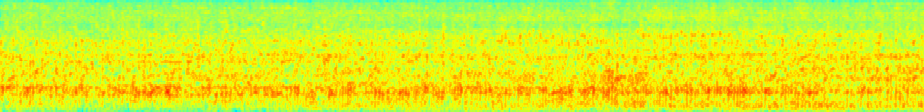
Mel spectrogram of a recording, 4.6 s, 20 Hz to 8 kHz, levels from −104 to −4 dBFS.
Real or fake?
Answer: fake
